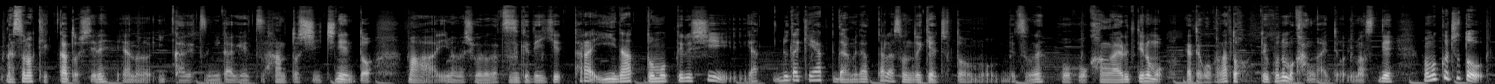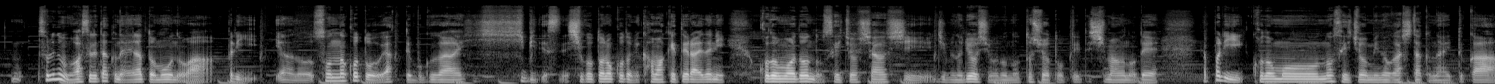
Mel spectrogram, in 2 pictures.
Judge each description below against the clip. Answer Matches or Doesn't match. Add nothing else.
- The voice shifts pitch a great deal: Doesn't match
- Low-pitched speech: Matches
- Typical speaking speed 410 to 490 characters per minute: Matches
